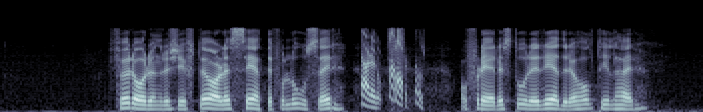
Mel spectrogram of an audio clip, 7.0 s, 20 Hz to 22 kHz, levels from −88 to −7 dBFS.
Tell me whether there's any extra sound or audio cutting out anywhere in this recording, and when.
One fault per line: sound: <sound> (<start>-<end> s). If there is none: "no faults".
sound: dropout (2.6-2.7 s)
sound: chirp (3.6-4.2 s)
